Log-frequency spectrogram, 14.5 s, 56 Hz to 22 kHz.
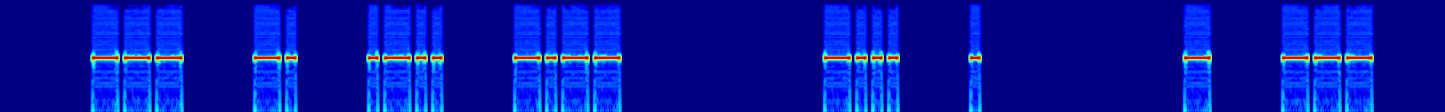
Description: Morse code, heard as a keyed tone, about 15 wpm, spaced as for 8 wpm, 1000 Hz. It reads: ONLY BE TO
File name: qotdfiles / 8wpm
